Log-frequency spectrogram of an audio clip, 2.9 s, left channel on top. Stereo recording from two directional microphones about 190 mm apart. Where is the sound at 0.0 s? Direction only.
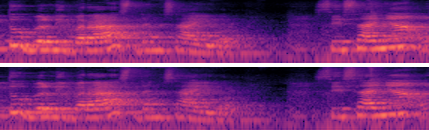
50° left (ahead or behind).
